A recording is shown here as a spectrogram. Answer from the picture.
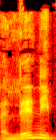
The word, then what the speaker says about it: Eleni: In de naam van oma Eleni bijvoorbeeld komt twee keer een E voor. Die spreek je allebei net zo uit als de E van melk.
